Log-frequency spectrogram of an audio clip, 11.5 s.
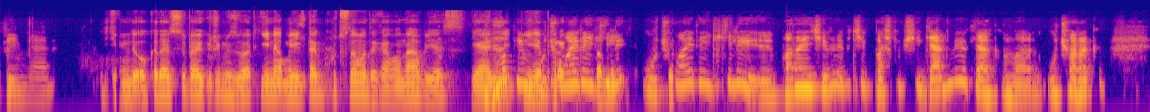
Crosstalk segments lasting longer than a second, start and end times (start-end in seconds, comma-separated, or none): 4.8-7.0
